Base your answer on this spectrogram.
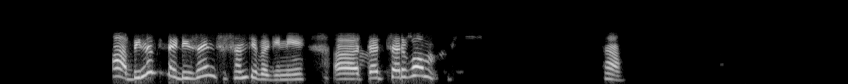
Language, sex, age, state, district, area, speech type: Sanskrit, female, 18-30, Karnataka, Udupi, urban, conversation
